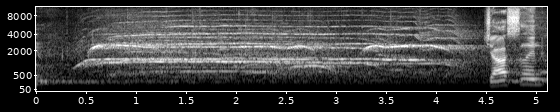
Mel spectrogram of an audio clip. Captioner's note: audience claps and cheers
